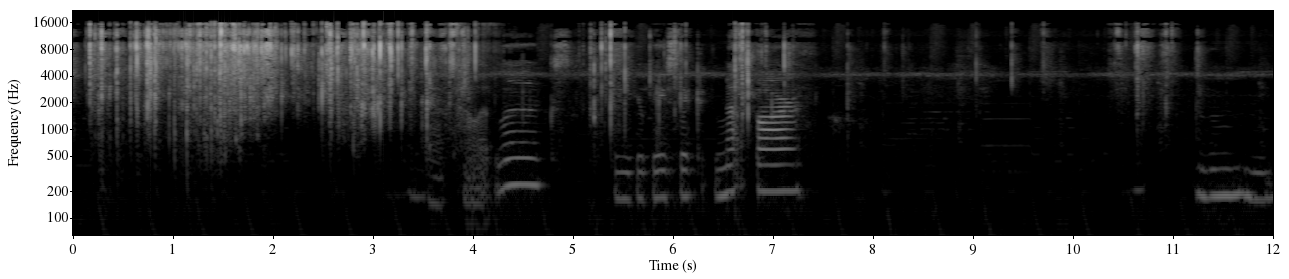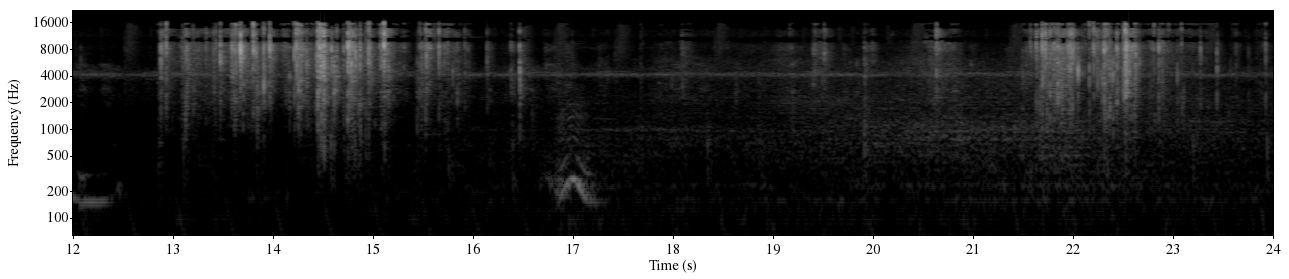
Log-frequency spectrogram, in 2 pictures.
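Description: A plastic wrapper crinkles in a woman's hands.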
